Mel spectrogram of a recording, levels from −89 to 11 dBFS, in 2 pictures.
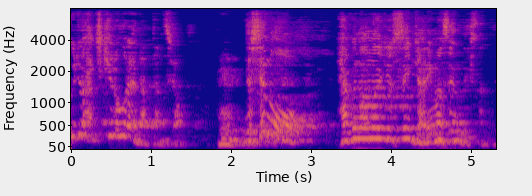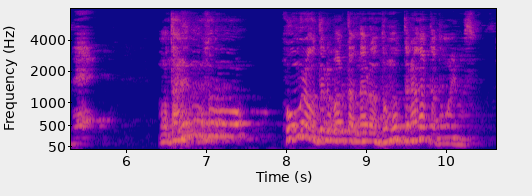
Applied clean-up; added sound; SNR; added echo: classical method WPE with log-MMSE.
